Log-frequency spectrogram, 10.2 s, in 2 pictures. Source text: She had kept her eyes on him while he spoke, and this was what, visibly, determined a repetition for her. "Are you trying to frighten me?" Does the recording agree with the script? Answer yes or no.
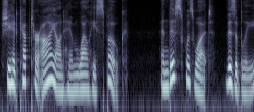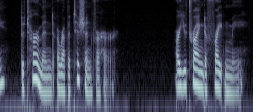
no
